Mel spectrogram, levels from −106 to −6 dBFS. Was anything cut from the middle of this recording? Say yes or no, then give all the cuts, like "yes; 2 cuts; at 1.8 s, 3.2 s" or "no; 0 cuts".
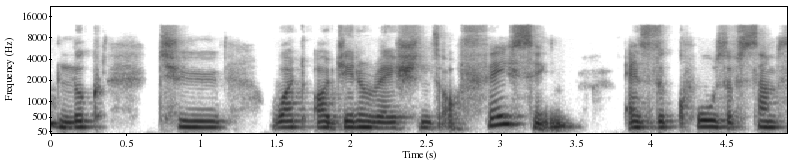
no; 0 cuts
